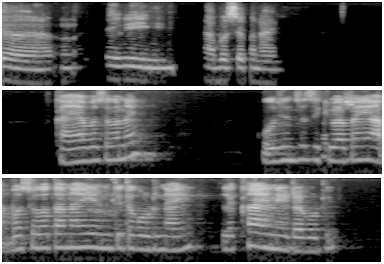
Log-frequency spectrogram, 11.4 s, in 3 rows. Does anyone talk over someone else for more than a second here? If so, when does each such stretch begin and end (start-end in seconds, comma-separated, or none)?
none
